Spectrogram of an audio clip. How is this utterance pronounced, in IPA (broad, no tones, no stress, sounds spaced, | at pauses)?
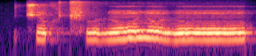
t͡ʃ õ x ʈ͡ʂʰ u ð ũː ð ũː ð ũː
